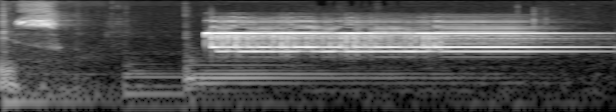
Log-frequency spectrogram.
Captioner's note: phone Ringing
